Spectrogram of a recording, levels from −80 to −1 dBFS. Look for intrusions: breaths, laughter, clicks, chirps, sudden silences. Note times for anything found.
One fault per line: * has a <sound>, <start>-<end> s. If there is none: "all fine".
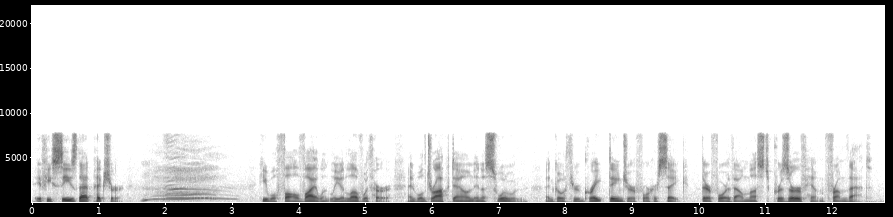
* has a breath, 1.6-3.1 s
